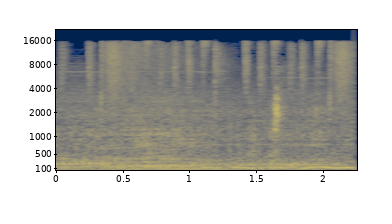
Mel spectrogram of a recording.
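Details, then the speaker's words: Warm car on road under load, with an exhaust line believed to be almost entirely new (manifold and bend original): deep, smooth exhaust drone rising and falling with revs, no rattles or blowing; exhaust sounds healthy. "fait pas un bruit moche. L'ancien gars qui l'avait, il a mis une ligne, il a mis un pot d'échappement dessus."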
